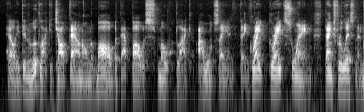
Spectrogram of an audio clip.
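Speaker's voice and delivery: low, soft, grudging aside; fooled coach, muttering. Acted. Fooled coach backing down after a smoked ball, muttering.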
